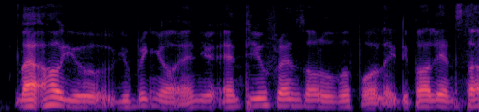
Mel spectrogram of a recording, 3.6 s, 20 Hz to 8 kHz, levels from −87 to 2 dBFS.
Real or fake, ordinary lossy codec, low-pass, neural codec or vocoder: fake; none; 7.2 kHz; vocoder, 22.05 kHz, 80 mel bands, WaveNeXt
